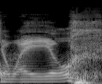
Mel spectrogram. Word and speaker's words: Joel: Why did I say his name like that? JoJo. Go get a bucket. – Joel.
